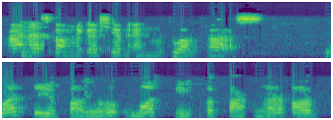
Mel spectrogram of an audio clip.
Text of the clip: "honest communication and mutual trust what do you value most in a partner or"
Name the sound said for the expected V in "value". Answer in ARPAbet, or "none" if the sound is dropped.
P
